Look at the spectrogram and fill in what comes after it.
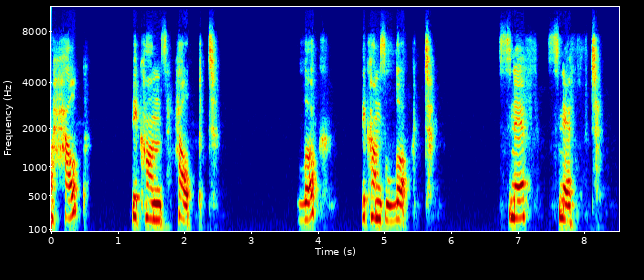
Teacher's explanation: the sound that you're going to create at the end will sound like a t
